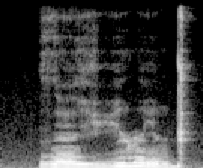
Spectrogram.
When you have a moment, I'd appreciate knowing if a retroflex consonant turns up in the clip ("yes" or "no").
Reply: yes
